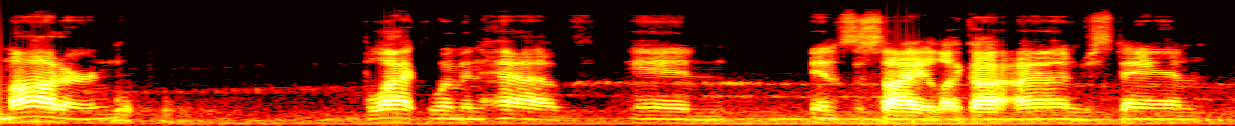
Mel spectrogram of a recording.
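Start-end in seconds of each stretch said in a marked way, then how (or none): 0.0-0.6 stressing the word "modern". About to tell a story, first making a point clear, with stress on the word "modern". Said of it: "I want to stress the word modern".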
